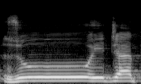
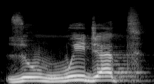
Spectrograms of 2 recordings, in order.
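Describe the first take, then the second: First: The vowel before w is drawn out long. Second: The w sound is doubled and held. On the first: The speaker calls it wrong. "هذه مدة، لا نريد" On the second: The speaker calls it right. "يوجد على الواو شدة"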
